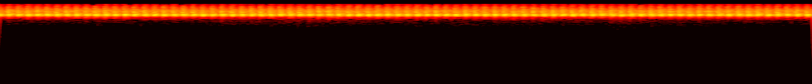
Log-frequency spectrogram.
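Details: Uninterrupted grasshopper chirring: a sharp, very high, rapidly ticking trill at constant loudness throughout, with no other sounds and no music.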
